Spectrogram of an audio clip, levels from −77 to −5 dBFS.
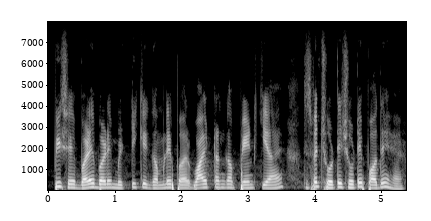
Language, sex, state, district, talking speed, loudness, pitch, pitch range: Hindi, male, Uttar Pradesh, Lucknow, 200 wpm, -17 LUFS, 160 Hz, 145-175 Hz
